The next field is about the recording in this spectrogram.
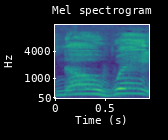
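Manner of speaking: put-on very high-pitched, loud, panicked cry. Retelling a buddy stopping the shot: imitating a panicked voice. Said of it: "he says it in, like, such a panic".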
